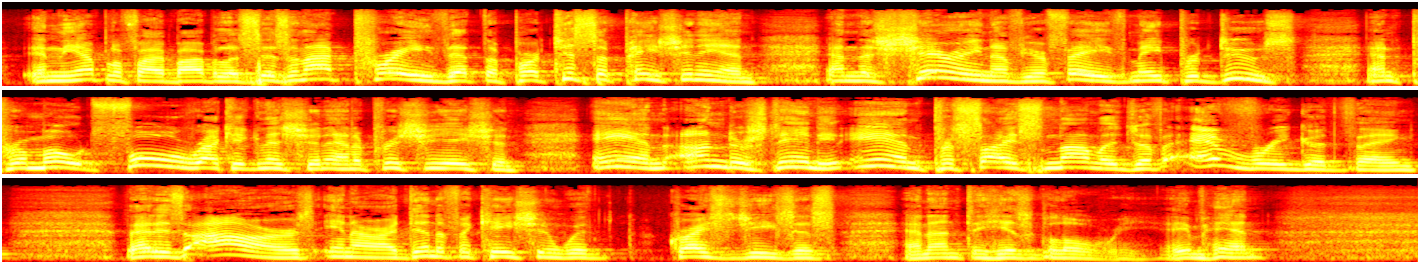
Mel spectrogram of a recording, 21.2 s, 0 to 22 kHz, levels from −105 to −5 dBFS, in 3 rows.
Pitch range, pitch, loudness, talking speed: 165-220 Hz, 190 Hz, -15 LUFS, 140 wpm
